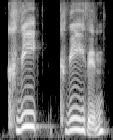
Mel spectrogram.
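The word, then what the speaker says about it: Caoimhín: So the popularity of the name, which derived from the Irish Queevin, there we go.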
